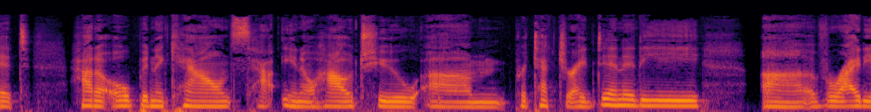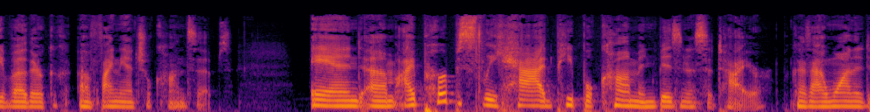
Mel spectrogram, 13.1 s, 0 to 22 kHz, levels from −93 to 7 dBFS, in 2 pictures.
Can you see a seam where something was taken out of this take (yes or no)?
no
